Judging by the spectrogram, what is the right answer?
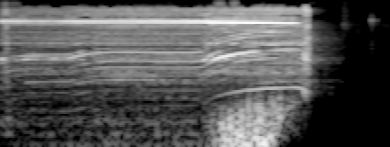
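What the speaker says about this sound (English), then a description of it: "So I'm just going to drill my pilot hole." A power drill drilling a pilot hole for a drawer slide whines steadily at high speed, bites into material with a grinding surge, then winds down and stops, leaving a couple of faint clicks.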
